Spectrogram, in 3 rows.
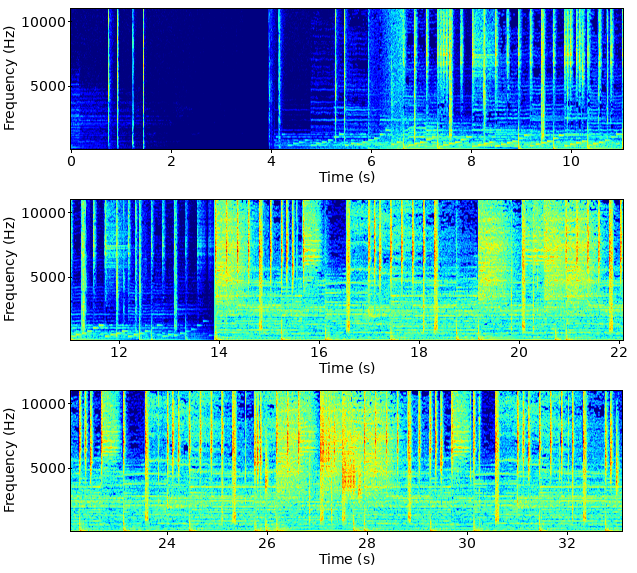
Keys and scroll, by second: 8.3 F2, 10.5 F2, 13.4 F4, 18.9 F3, 19.3 Escape, 19.5 F2, 24.8 Escape, 28.6 Escape.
